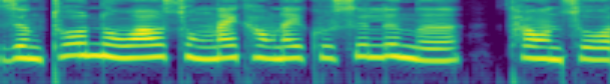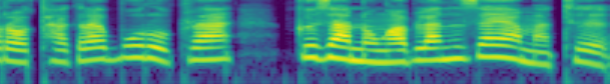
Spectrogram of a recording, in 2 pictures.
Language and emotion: Bodo, neutral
